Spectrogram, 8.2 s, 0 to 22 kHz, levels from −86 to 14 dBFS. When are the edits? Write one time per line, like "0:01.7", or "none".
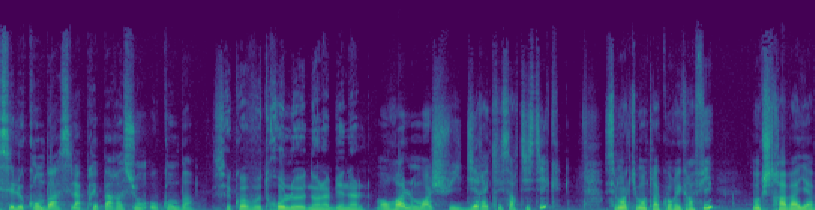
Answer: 0:06.0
